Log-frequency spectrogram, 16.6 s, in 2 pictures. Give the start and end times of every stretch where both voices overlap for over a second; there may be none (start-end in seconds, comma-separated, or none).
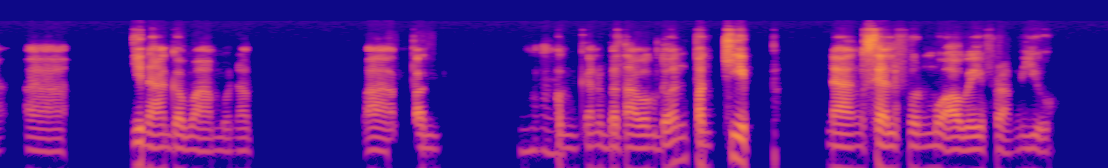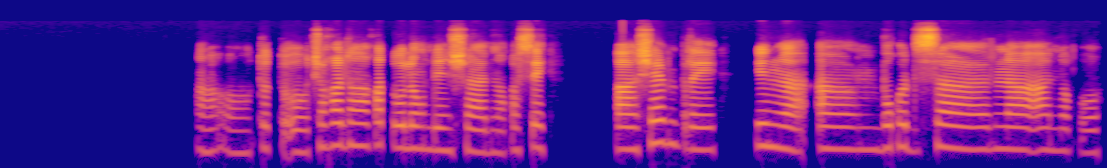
none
